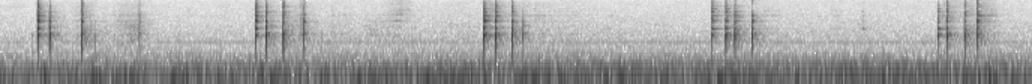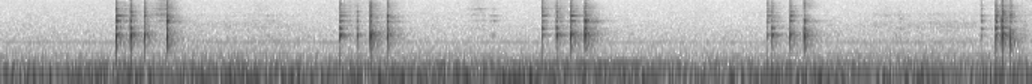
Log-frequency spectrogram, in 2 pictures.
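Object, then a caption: Small metal mint tin. A small hollow metal Altoids mint tin is held in one hand and tapped fast with the fingertips and short nails of the other hand. Quick clusters of bright, clicky metallic taps with very little ring come in bursts about every second, over a steady low rumble and a faint constant tone.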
